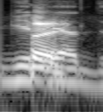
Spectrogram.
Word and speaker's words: Gilead: Moi, je pense qu'il faut remonter à Gilead Science, c'est comme ça qu'on le prononce, docteur, hein? Gilead ouais.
